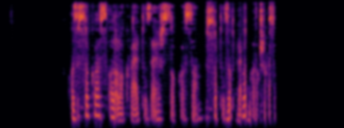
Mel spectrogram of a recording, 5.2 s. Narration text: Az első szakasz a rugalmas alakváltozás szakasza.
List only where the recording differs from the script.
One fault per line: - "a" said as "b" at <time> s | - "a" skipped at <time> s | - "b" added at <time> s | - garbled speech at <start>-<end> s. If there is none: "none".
- "első" skipped at 1.2 s
- "rugalmas" skipped at 1.7 s
- garbled speech at 3.1-4.1 s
